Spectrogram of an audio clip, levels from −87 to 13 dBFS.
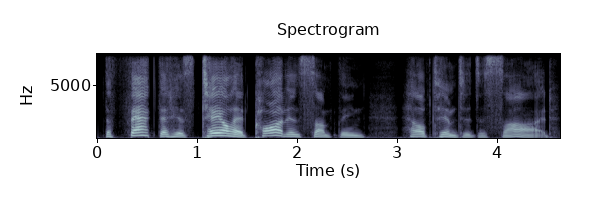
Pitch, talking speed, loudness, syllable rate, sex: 170 Hz, 170 wpm, -18 LUFS, 4.5 syllables/s, female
